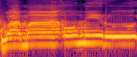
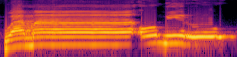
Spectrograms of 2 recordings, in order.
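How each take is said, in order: First: The vowel is stretched for about two beats. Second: The vowel is stretched for about four beats. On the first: This follows a less common reading. "kalau yang dua harokat" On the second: This follows the most widely used reading. "wamanya dibaca empat harokat karena ketemu hamzah"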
